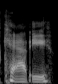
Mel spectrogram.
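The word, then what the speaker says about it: Cady: Her name is Katie and it's spelled C A D Y just like in Mean Girls. So guess what? It's Caddyy.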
